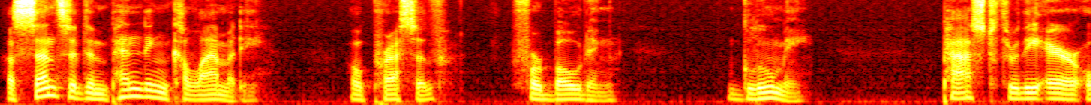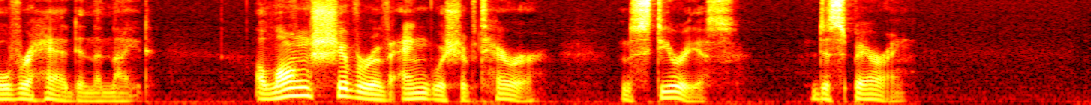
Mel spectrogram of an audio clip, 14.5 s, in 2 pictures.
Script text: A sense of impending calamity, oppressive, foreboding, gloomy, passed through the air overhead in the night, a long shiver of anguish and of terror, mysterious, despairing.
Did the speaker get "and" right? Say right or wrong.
wrong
